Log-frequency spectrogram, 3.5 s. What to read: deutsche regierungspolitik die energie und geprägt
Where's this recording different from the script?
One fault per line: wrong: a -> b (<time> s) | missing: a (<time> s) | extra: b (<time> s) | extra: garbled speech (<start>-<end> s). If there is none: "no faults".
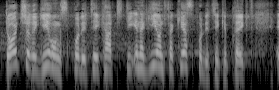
extra: hat (1.3 s)
extra: verkehrspolitik (2.1 s)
